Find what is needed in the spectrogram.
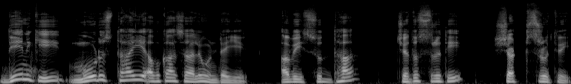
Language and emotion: Telugu, neutral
